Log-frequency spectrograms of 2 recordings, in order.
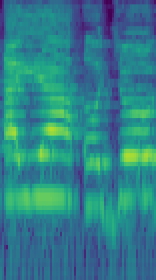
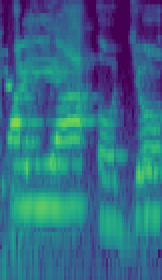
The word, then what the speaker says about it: Aya Ojo: You love that, Aya Ojo. That's how she pronounces her name. That's why that will come. Aya Ojo.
